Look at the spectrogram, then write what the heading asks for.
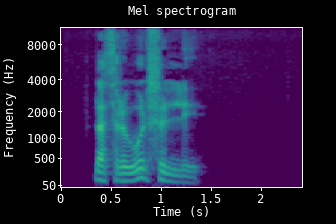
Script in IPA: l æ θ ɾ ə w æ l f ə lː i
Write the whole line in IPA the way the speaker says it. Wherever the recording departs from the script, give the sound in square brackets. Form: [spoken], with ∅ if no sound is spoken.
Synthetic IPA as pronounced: l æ θ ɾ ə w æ l f ə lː i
